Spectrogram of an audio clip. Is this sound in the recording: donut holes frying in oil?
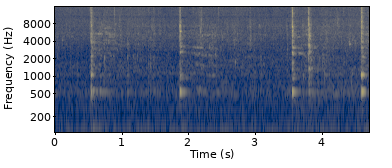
yes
